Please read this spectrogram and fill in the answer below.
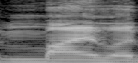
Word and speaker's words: Mila: Mila, that's right, like Camila.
